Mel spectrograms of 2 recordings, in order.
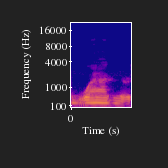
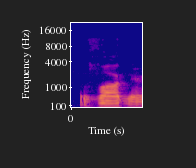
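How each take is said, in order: First: The name begins with a W sound. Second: The name begins with a V sound. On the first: The speaker calls it wrong. "don't say Wagner" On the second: The speaker calls it right. "in German the W's are pronounced as V"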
